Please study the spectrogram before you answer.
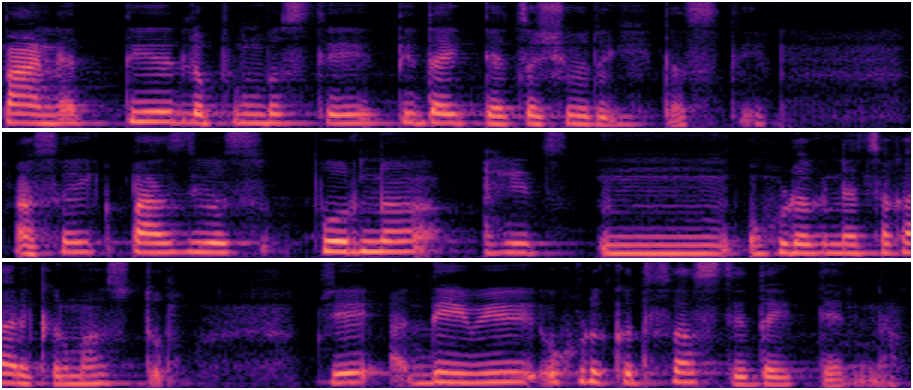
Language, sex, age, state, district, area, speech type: Marathi, female, 30-45, Maharashtra, Sangli, rural, spontaneous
